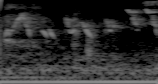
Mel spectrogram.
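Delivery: long, voiceless exhale of frustration; exasperated sigh. Real, not acted. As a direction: let out a heavy, fed-up breath. Frustrated with the reskin.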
